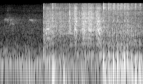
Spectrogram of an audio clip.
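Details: Italika-type single-cylinder dual-purpose motorcycle catches and settles into a low, even thumping idle with no exhaust hiss, after an exhaust leak at a joint was sealed with a new gasket.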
